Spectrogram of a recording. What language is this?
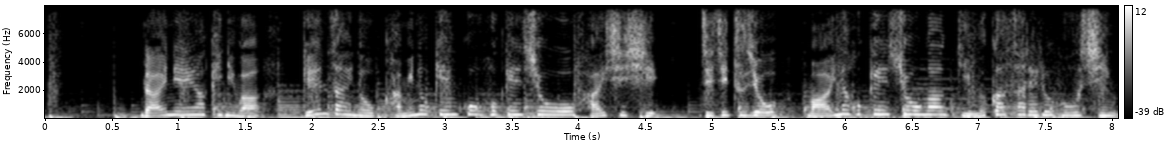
Japanese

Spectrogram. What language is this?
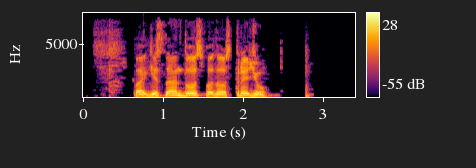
Kalkoti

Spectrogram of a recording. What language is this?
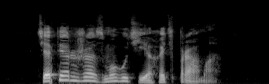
Belarusian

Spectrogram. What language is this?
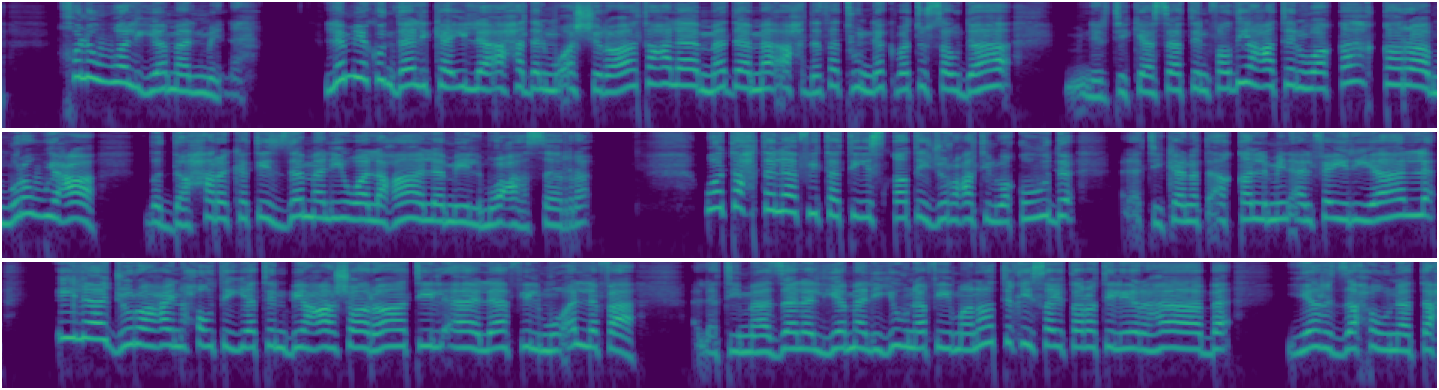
Arabic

